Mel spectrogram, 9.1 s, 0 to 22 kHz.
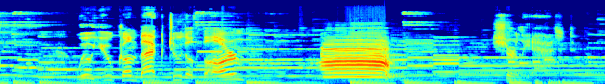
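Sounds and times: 
speech: 1.4s - 3.7s, 4.8s - 6.0s, 7.4s - 8.5s
cow mooing: 4.8s - 6.0s.

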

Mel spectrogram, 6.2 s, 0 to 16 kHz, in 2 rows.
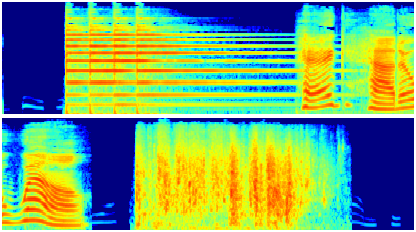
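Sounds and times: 
bell ringing with bright metallic strikes: 0.5s - 2.8s
speech: 2.2s - 3.8s.

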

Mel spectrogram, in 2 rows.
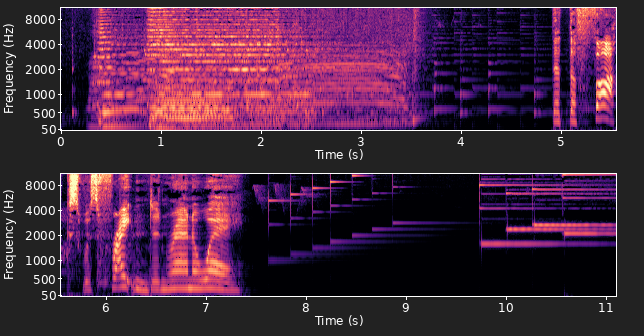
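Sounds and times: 
cow mooing loudly in a deep bellow: 0.4s - 3.7s
speech: 5.0s - 7.4s.

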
